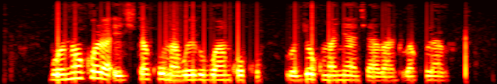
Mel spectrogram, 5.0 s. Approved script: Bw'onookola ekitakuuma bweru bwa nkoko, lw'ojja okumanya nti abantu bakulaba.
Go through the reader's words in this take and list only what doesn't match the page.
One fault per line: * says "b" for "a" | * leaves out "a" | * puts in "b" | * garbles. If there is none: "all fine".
all fine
